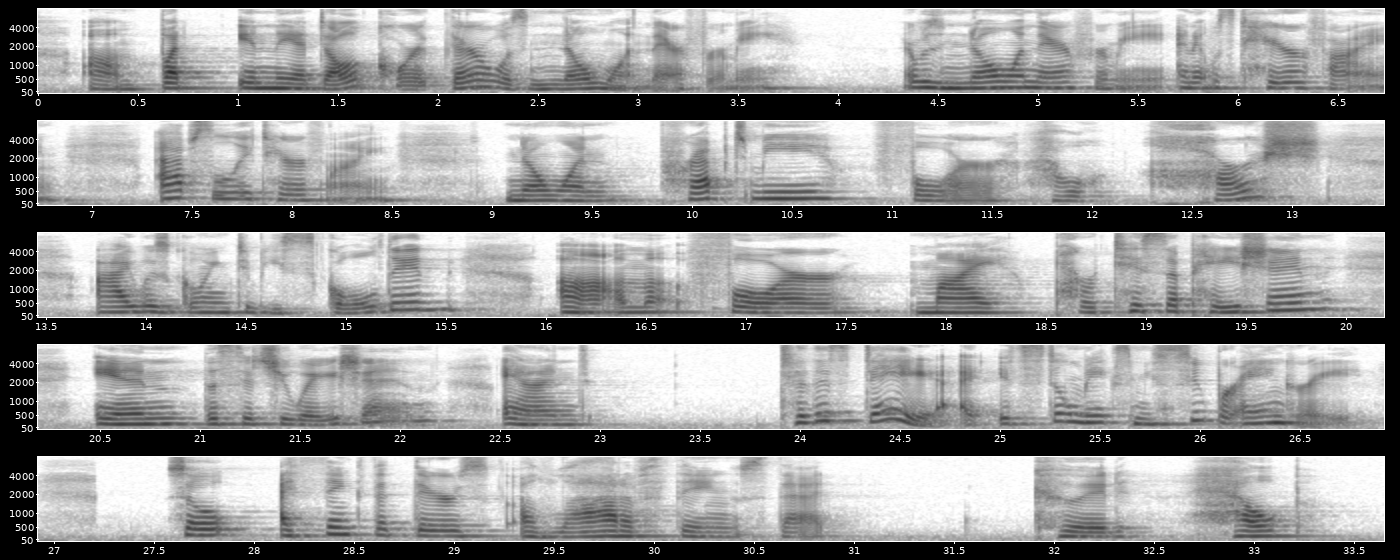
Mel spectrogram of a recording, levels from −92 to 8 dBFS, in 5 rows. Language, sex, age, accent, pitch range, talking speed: English, female, 20-39, American, 165-210 Hz, 120 wpm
